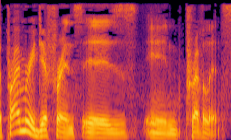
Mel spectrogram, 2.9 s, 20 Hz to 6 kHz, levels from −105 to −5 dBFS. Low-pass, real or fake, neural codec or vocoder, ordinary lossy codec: 5.4 kHz; fake; codec, 16 kHz, 0.9 kbps, LongCat-Audio-Codec; MP3, 24 kbps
